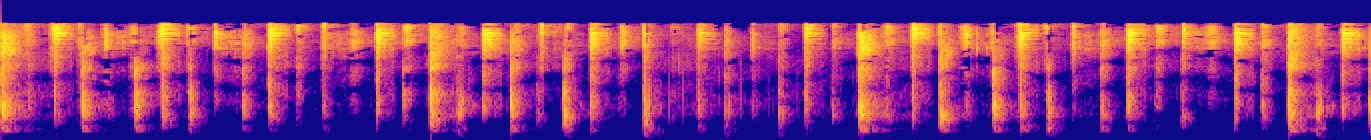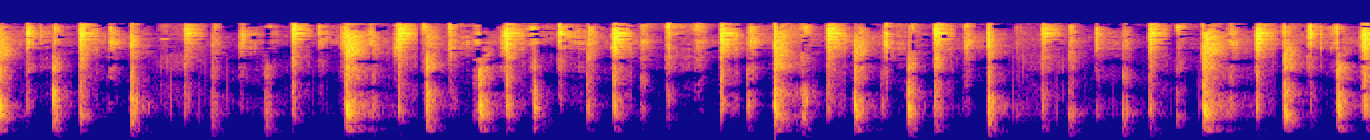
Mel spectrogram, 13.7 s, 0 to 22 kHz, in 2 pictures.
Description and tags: DM 70 HIHAT SNARE ELECTRO GROOVE
DuB HiM Jungle onedrop rasta Rasta reggae Reggae roots Roots
DuB, HiM, Jungle, onedrop, rasta, reggae, roots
